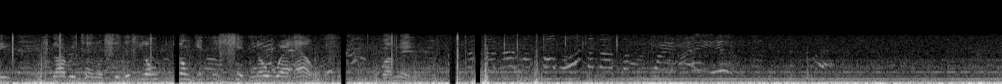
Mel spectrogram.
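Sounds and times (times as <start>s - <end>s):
passengers chattering: 0.0s - 8.7s
bus engine and road rumble: 0.0s - 10.0s.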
